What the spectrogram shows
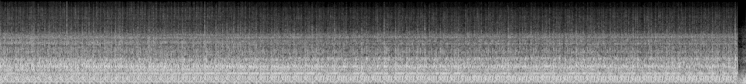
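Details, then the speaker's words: Roush-platform V8 with Jokers Performance throttle body, cold warm-up at 55°F: lumpy loud cammed idle holding steady without stumbling or dying; stock throttle body had caused stalling at stops. "It is the following morning. Time for a little cold start. Let's hear it."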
